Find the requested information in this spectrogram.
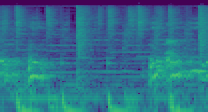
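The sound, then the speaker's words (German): Dogs barking: several sharp, loud barks and yips in quick, uneven succession, with brief whimpering tones between them. “Geht's jetzt am Platz. Aus jetzt. Erste Hundsviecher.”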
